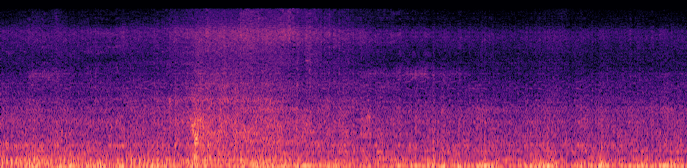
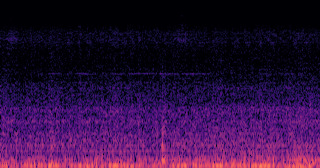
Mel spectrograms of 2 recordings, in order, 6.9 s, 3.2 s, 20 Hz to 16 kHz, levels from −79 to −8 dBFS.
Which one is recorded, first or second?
second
